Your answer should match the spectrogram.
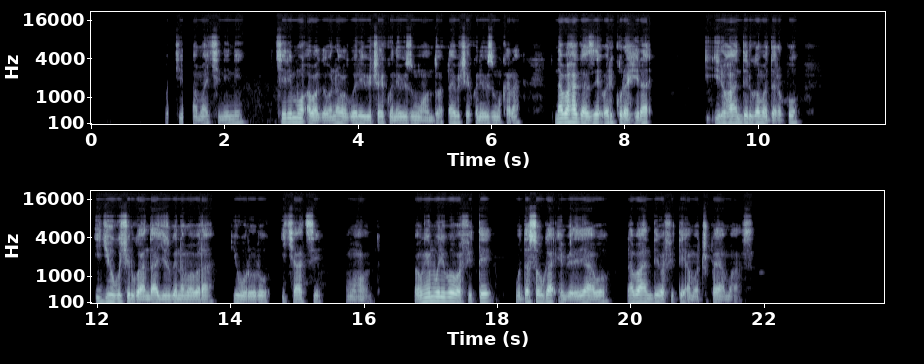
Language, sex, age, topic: Kinyarwanda, male, 18-24, government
